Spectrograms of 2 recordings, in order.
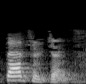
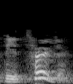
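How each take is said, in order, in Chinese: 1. 重音在第一个音节。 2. 重音在后面的音节。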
